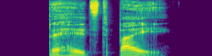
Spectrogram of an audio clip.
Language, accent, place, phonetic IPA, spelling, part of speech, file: German, Germany, Berlin, [bəˌhɛlt͡st ˈbaɪ̯], behältst bei, verb, De-behältst bei.ogg
- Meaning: second-person singular present of beibehalten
